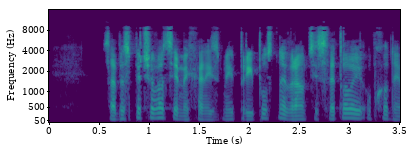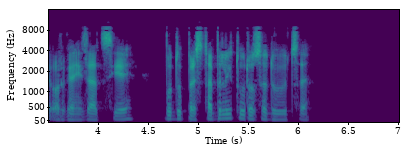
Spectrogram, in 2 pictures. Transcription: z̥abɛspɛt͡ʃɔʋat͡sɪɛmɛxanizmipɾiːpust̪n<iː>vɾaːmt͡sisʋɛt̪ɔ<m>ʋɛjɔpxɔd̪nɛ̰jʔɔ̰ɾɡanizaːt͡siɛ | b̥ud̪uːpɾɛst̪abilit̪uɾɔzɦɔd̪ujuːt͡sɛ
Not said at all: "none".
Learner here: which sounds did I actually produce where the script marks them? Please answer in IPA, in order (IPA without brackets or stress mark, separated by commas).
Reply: ɛː, none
